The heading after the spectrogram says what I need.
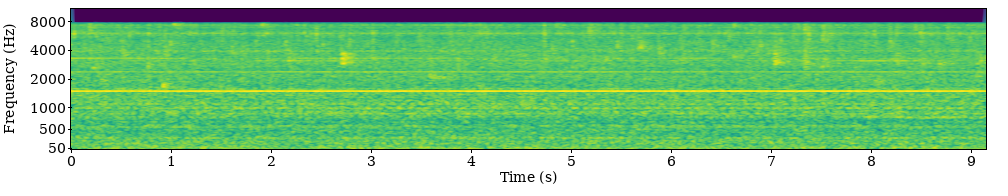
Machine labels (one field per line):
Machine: pump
